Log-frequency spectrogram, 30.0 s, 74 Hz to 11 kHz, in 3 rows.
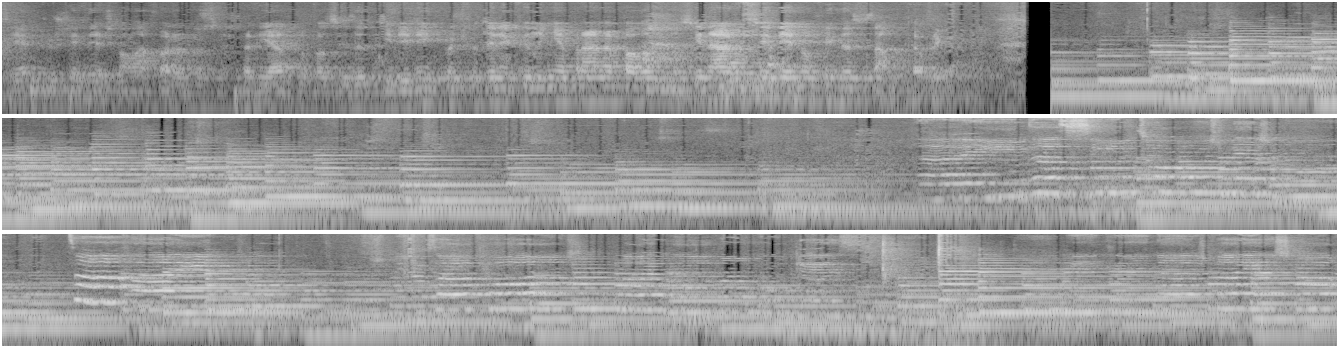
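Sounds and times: piano accompaniment: 0:07.9 - 0:30.0
person singing with vibrato: 0:16.8 - 0:30.0.

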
